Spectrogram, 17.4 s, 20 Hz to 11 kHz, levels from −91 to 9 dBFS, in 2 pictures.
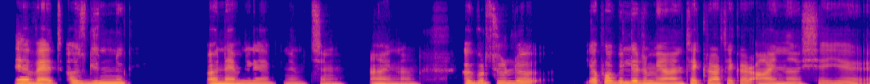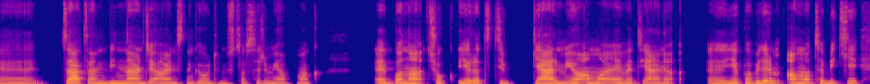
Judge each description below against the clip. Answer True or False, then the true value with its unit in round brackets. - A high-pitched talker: False (180 Hz)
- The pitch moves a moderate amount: True (4.3 semitones)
